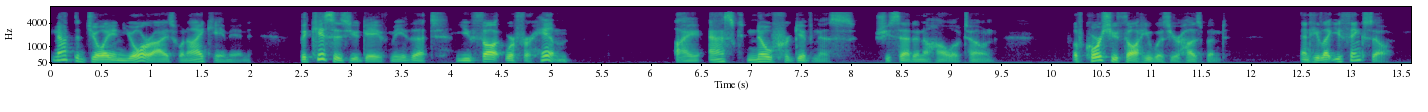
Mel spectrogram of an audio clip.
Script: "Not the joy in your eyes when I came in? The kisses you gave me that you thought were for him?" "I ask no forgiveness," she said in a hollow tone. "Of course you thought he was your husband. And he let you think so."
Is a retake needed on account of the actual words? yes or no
no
